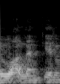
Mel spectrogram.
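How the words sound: The first word is said with an L sound.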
